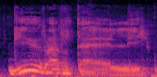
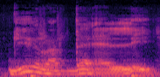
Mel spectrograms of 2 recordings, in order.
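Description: No difference in how they are said.

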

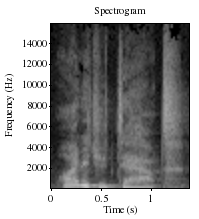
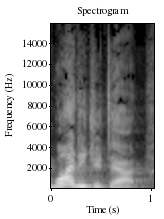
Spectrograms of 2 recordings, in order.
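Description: First: It is said in a gentle, loving tone. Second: It is said in a harsh, scolding tone. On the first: He is reassuring Peter that he loves him. The speaker calls it right. "He was" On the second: He is rebuking Peter for his lack of faith. The speaker calls it wrong. "I don't think that Jesus said it like that"

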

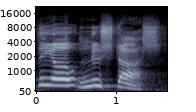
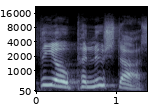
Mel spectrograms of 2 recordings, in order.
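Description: First: The P in the middle is silent. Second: The P in the middle is pronounced. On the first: This is an English-style pronunciation. The speaker calls it wrong. "I pronounce it wrong every time. I'm giving an English translation" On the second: This is how it is said in Greek. The speaker calls it right. "That's how it's pronounced in the Greek"

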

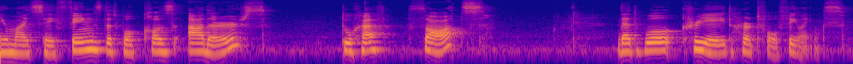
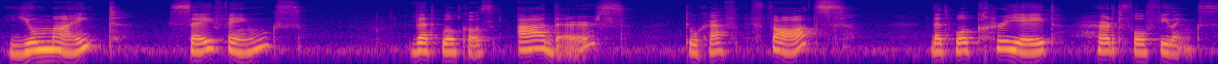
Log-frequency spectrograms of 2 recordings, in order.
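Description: First: The sentence is spoken at a normal, quicker pace. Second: The sentence is spoken at a slower, deliberate pace.

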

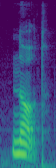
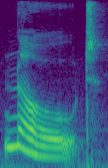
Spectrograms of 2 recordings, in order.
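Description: First: The vowel is short and clipped. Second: The vowel is long and glides toward U. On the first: The speaker calls it wrong. "that is going to get a lot of huh?" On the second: The speaker calls it right. "it's really long"

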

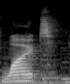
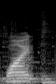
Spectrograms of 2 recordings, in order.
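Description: First: The final T is clearly pronounced. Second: The final T is muted and silent. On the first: "won't becomes won't" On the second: "won't becomes won't"

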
